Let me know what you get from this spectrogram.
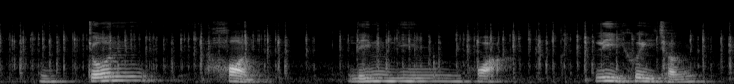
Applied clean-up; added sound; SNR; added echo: none; Typing; 17 dB; none.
